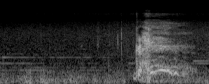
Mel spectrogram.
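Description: A man's short breathy laugh, loud, starting about one and a half seconds in, over faint background music.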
